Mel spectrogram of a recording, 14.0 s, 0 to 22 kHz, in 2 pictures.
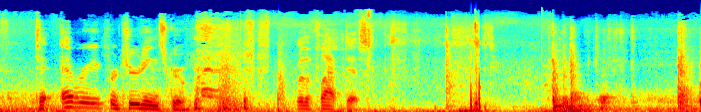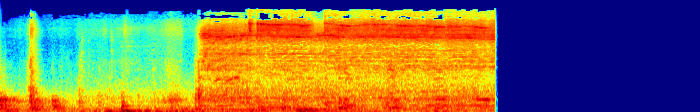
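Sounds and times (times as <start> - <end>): knocks and clatter of boards: 4.8 - 8.5
angle grinder grinding screws: 9.0 - 12.0.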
